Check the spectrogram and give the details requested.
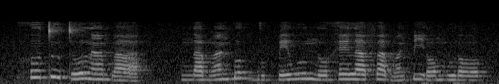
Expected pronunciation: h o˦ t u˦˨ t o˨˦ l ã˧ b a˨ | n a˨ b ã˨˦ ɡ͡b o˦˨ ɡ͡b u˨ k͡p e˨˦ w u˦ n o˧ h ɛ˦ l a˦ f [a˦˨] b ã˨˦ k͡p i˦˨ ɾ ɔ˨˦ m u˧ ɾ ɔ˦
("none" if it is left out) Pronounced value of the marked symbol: a˦˨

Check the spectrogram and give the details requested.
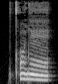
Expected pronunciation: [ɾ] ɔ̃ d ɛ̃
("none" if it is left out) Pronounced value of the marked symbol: tʼ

